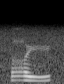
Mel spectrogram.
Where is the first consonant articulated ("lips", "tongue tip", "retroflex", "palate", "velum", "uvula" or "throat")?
uvula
